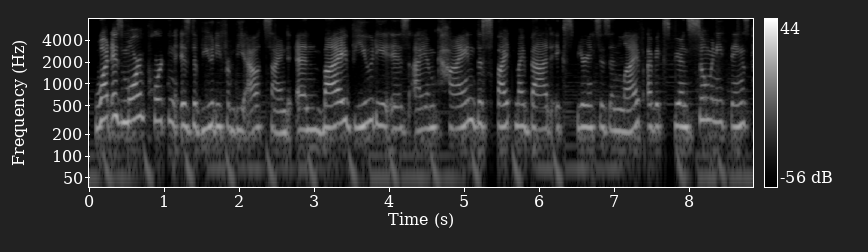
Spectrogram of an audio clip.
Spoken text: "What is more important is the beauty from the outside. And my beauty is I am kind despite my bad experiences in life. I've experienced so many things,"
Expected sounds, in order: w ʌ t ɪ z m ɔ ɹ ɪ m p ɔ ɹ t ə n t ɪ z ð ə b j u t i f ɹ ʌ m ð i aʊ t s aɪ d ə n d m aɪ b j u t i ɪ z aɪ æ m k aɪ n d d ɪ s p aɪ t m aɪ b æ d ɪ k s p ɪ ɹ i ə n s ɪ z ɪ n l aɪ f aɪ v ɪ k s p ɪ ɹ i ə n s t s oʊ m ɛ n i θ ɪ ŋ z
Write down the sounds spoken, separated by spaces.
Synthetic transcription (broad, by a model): w ʌ t ɪ z m ɔ ɹ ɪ m p ɔ ɹ t n t ɪ z ð ə b j u t i f ɹ ʌ m ð i aʊ t s aɪ d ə n m aɪ b j u t i ɪ z aɪ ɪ m k aɪ n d d ɪ s p aɪ t m aɪ b æ d ɪ k s p ɪ ɹ i ə n s ɪ z ɪ n l aɪ f aɪ v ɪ k s p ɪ ɹ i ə n s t s oʊ m ɛ n i θ ɪ ŋ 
